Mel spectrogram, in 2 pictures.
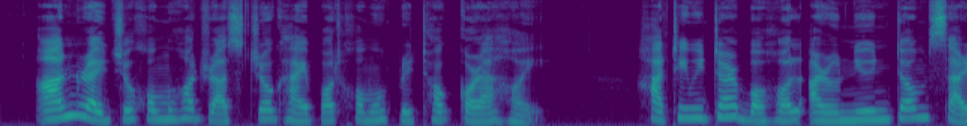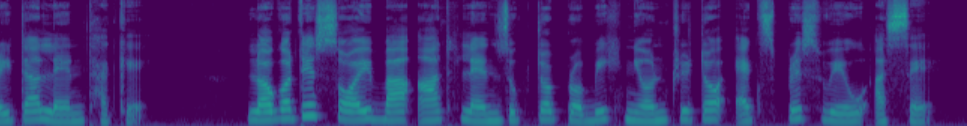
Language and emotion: Assamese, neutral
